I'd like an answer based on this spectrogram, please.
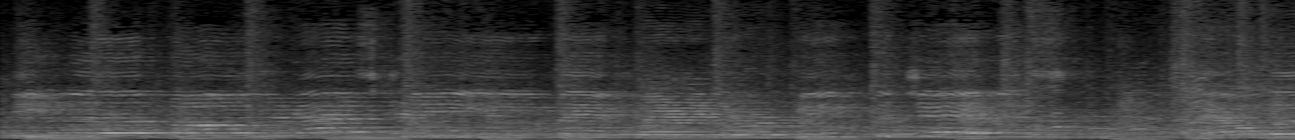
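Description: Live band playing an upbeat song: a man singing with an acoustic guitar, backed by an electric bass walking through its notes and a drum kit keeping a steady beat.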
